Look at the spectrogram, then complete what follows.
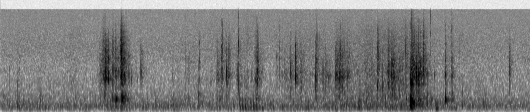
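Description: A cat crunching dry cat treats: a string of irregular crisp crunches and clicks, loudest about two seconds in and again about six seconds in.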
